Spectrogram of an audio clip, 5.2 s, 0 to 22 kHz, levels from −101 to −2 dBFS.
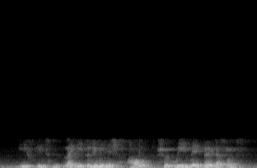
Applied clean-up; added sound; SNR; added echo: none; Boom; 17 dB; reverberation time 0.7 s.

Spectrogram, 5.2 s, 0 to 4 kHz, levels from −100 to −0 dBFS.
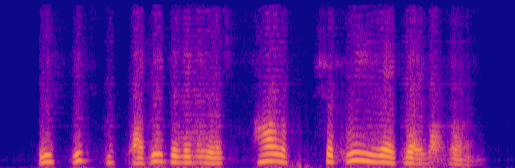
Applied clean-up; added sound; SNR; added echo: neural separator model SepFormer WHAMR!.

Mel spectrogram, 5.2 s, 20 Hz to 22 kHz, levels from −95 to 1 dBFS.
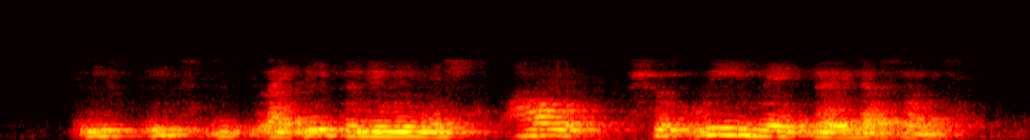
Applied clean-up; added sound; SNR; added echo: neural separator model SepFormer DNS4.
